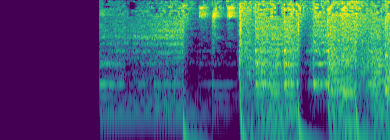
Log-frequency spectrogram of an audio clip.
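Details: After a second of silence, electronic dance music with a heavy pounding beat and sustained synth tones plays, with no animal calls.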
